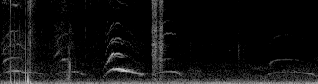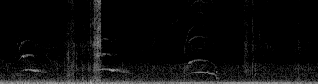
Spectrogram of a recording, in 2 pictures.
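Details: Young kittens crying for their mother, calling to be fed milk; many thin, arched mews come in a loose series, some overlapping, about forty a minute, over a constant low hum with occasional sharp knocks.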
